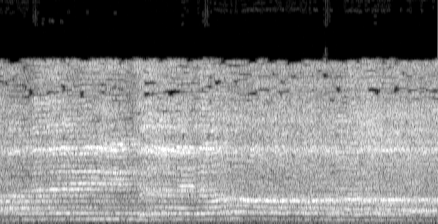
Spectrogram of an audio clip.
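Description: Men chanting a devotional mevlud hymn, their voices holding long notes that bend slowly from one pitch to the next, the lead voice through a handheld microphone.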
